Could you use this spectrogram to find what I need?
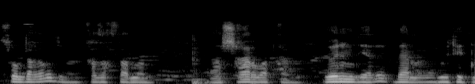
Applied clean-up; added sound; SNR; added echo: classical method log-MMSE.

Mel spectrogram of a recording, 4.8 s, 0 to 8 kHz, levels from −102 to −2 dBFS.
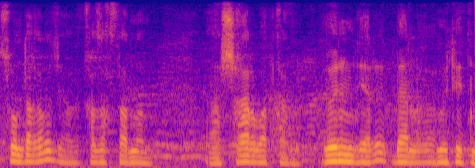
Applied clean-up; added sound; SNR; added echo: none; none; none; none.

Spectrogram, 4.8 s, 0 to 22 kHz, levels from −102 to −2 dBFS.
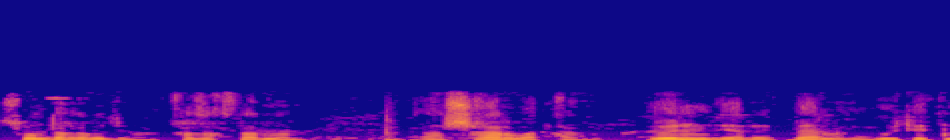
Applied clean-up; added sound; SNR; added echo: classical method spectral subtraction.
